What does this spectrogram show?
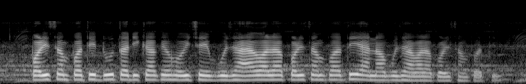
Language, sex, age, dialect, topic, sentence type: Magahi, female, 18-24, Western, banking, statement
